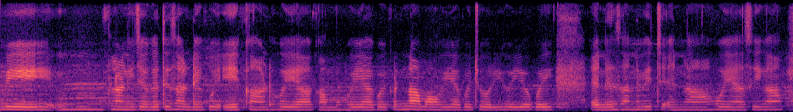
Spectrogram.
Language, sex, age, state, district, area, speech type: Punjabi, female, 30-45, Punjab, Fatehgarh Sahib, rural, spontaneous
